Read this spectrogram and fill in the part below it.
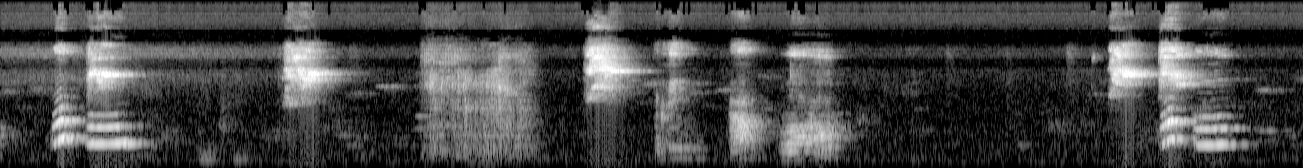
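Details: Captive male African grey parrot chattering to himself: a mix of whistles, squeaky clicks and speech-like mumbling in irregular bursts, indoors.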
